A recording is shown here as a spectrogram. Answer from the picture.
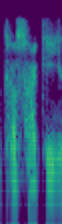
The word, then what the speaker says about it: Kawasaki: Kawasaki, hay cái người Úc nhiều khi họ đọc là Kawasaki đó.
